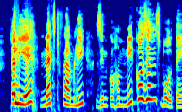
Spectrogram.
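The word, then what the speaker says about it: pnictogens: ये बात आप नोट कर लीजिएगा, लिखा जाएगा पी से, प्रोनाउंस किया जाएगा एन से, निकोजेंस।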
